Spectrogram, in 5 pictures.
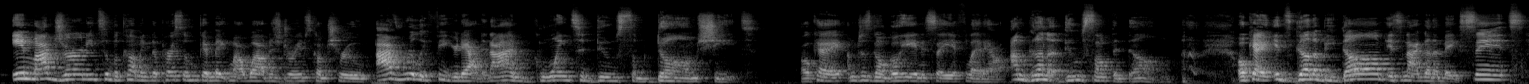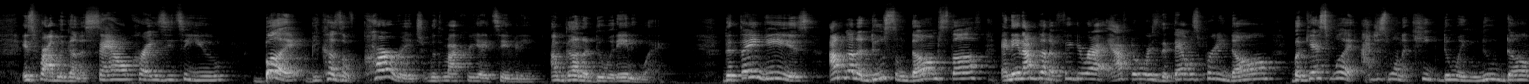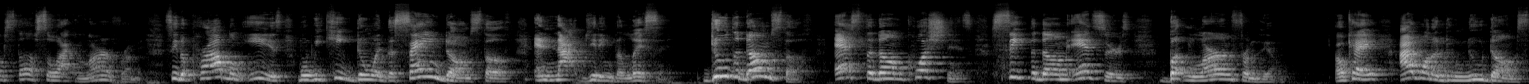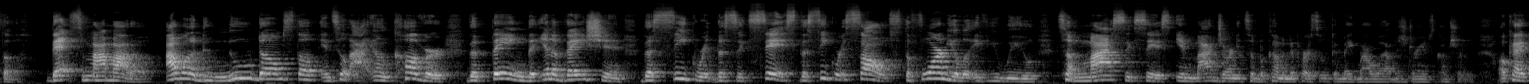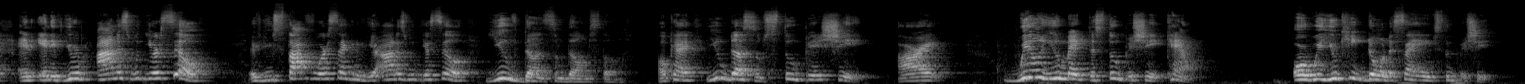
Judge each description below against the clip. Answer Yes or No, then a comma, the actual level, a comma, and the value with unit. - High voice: Yes, high, 210 Hz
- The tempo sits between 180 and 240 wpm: Yes, average, 190 wpm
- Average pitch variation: No, wide, 6.8 semitones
